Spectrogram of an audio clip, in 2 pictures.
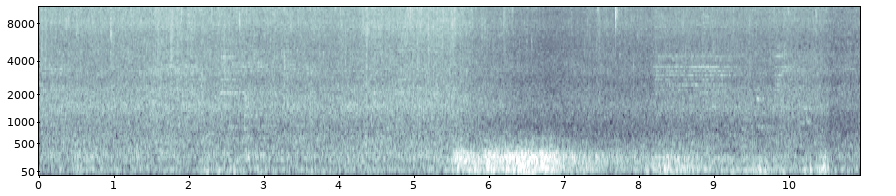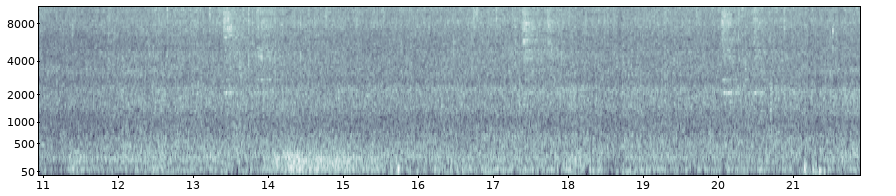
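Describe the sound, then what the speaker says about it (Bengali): Kalbaishakhi thunderstorm in Bangladesh with heavy rain hissing steadily throughout, a loud rumble of thunder swelling midway and fainter rolling thunder later, with no talk. "এইবার মানে ঝড়টা আর তীব্র হবে, কারণ এবার সরাসরি অনেক কালো হয়েছে।"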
